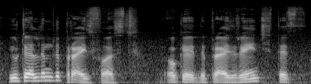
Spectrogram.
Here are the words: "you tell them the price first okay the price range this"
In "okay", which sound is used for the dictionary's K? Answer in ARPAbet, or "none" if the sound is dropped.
K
